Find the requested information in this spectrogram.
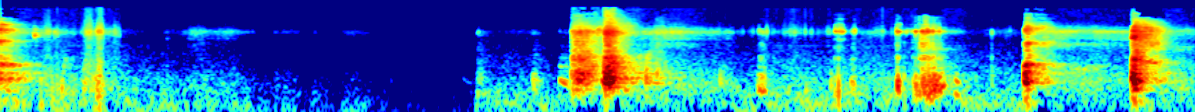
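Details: Acted imitation by a three-year-old boy of his father's sneeze: several sharp, explosive bursts, one after a short silence, mimicking the build-up and explosion; simulated sneezing, not real.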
